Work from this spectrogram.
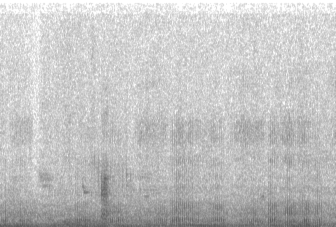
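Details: Domestic cat purring steadily, a low continuous rumble with even pulsing throughout, plus a brief higher rustle near the two-second mark.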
